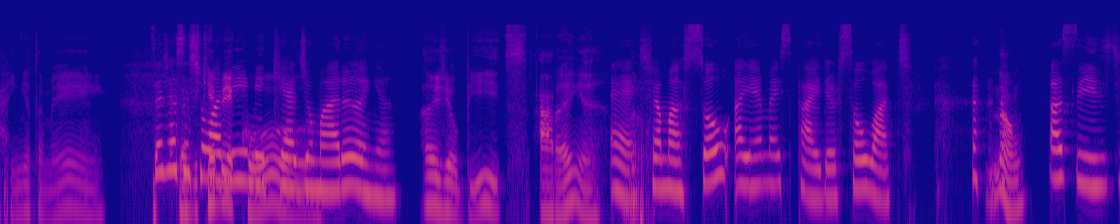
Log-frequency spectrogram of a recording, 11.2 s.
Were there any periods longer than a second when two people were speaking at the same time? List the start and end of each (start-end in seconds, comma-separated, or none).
1.8-3.2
